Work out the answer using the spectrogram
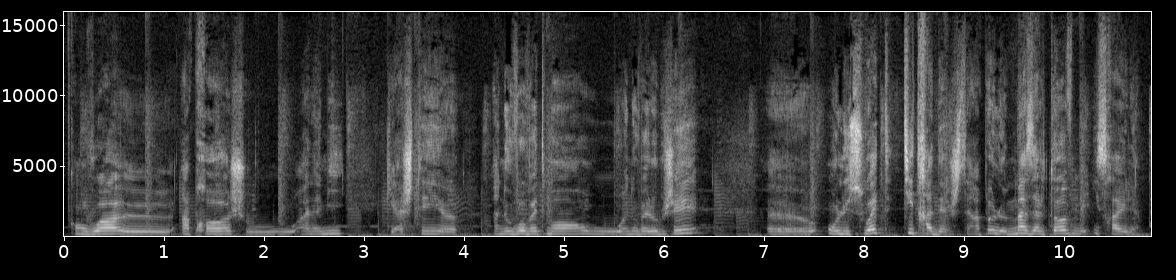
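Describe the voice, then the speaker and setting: A woman's voice: medium pitch, fairly even intonation, moderate pace, darkish tone, soft background music. A woman teaching everyday expressions in a casual lesson, explaining each word and acting out how it is said. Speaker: Hebrew teacher.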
